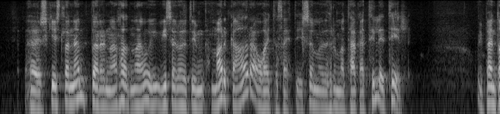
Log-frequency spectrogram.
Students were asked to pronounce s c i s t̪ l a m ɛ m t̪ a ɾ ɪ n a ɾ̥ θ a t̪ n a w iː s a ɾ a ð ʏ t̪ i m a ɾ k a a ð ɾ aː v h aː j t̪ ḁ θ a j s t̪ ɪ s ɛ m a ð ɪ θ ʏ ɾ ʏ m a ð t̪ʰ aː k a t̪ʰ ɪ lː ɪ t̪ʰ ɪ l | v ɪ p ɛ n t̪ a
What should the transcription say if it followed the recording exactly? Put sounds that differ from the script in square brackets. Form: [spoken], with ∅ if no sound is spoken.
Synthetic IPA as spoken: s c [ɪ] s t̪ l a [n] ɛ m t̪ a ɾ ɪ n a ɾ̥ θ a t̪ n a [v] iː s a ɾ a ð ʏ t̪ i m a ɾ k a a ð ɾ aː [w] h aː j t̪ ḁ θ a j [h] t̪ ɪ s ɛ m a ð ɪ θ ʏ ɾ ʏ m a ð t̪ʰ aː k a t̪ʰ ɪ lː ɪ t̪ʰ ɪ l | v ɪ p ɛ n t̪ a

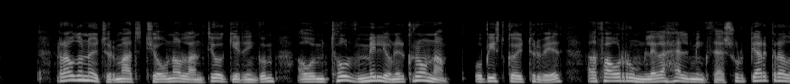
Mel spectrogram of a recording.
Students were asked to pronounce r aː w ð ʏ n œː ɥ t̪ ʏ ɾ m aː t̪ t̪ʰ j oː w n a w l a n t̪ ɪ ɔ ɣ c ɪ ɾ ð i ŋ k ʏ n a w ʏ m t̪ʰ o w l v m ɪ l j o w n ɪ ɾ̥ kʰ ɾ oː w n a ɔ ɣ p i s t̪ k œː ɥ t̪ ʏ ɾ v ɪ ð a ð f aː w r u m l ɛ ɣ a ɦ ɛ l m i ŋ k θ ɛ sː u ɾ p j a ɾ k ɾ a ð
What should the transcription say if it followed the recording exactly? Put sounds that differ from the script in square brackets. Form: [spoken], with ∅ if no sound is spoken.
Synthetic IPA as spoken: r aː w ð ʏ n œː ɥ t̪ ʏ ɾ m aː t̪ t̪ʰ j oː w n a w l a n t̪ ɪ ɔ ɣ c ɪ ɾ ð i ŋ k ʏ [m] a w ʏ m t̪ʰ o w l v m ɪ l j o w n ɪ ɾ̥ kʰ ɾ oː w n a ɔ ɣ p i s t̪ k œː ɥ t̪ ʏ ɾ v ɪ ð a ð f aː w r u m l ɛ ɣ a ɦ ɛ l m i ŋ k θ ɛ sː u ɾ p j a ɾ k ɾ a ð

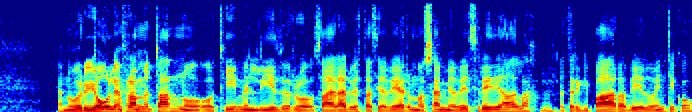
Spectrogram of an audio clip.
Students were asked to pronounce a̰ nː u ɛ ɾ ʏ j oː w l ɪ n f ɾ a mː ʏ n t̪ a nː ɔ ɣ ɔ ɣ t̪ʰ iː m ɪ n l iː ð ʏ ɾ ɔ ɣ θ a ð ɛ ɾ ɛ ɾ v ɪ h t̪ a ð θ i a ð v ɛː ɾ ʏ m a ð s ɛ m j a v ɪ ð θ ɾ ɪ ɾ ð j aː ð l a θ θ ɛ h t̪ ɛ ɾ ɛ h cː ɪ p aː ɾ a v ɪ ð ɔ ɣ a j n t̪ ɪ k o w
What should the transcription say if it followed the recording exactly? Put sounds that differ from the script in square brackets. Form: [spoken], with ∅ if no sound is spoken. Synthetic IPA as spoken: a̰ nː u ɛ ɾ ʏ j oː w l ɪ n f ɾ a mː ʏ n t̪ a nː ɔ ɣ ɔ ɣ t̪ʰ iː m ɪ n l iː ð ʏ ɾ ɔ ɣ θ a ð ɛ ɾ ɛ ɾ v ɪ h t̪ a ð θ i a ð v ɛː ɾ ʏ m a ð s ɛ m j a v ɪ ð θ ɾ ɪ [∅] ð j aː ð l a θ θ ɛ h t̪ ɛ ɾ ɛ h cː ɪ p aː ɾ a v ɪ ð ɔ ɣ [e] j n t̪ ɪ k o w

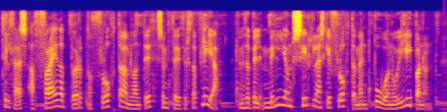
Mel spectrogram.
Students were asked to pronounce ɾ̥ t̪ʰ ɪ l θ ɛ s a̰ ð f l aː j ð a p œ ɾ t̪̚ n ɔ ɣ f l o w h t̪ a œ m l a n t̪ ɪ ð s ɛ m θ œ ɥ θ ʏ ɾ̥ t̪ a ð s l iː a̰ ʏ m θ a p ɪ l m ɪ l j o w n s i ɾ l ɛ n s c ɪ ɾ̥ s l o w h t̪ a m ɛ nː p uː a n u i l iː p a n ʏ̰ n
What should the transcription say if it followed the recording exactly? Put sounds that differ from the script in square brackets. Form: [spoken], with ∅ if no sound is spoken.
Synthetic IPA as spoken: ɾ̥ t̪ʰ ɪ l θ ɛ s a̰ ð f [ɾ] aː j ð a p œ ɾ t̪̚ n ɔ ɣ f l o w h t̪ a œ m l a n t̪ ɪ ð s ɛ m θ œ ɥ θ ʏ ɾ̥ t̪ a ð [f] l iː a̰ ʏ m θ a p ɪ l m ɪ l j o w n s i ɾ l ɛ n s c ɪ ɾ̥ [f] l o w h t̪ a m ɛ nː p uː a n u i l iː p a n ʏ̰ n

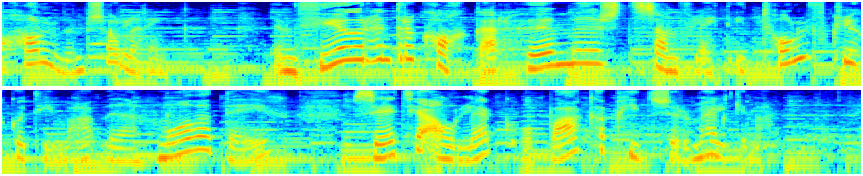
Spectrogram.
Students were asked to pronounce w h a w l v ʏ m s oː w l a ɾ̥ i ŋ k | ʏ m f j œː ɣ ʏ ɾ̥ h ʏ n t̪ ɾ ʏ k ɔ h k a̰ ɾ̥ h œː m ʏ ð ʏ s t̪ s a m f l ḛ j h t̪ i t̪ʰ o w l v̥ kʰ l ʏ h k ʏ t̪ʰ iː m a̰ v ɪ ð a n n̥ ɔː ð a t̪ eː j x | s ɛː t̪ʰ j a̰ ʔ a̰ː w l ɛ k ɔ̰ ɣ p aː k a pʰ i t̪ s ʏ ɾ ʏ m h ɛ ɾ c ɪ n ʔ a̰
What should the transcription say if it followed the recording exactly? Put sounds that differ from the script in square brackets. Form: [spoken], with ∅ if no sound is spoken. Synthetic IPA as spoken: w h a w l v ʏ m s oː w l a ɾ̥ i ŋ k | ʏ m f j œː ɣ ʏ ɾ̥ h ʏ n t̪ ɾ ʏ [kʰ] ɔ h k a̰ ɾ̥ h œː m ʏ ð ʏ s t̪ s a m f l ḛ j h t̪ i t̪ʰ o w l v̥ kʰ l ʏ h k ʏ t̪ʰ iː m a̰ v ɪ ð a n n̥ ɔː ð a t̪ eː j x | s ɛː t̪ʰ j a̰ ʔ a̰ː w l ɛ k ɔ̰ ɣ p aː k a pʰ i t̪ s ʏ ɾ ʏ m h ɛ [l] c ɪ n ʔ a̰

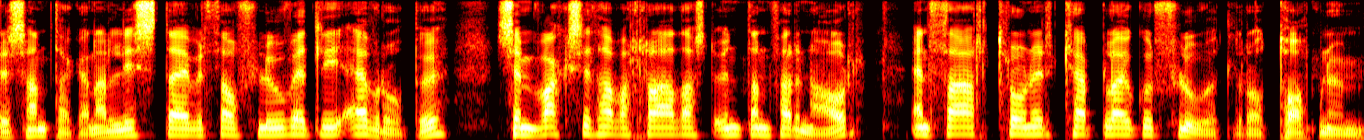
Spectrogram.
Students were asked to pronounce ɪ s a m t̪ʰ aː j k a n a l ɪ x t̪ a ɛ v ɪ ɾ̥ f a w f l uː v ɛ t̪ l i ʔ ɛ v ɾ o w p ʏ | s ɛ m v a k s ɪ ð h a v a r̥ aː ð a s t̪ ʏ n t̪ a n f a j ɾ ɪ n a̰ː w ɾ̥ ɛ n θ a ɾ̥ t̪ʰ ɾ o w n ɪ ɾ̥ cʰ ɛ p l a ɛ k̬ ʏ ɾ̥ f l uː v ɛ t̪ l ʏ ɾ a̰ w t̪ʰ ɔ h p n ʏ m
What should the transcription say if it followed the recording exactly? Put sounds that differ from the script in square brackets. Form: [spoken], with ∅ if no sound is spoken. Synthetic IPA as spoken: ɪ s a m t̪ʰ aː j k a n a l ɪ [s] t̪ a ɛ v ɪ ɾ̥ [θ] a w f l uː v ɛ t̪ l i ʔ ɛ v ɾ o w p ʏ | s ɛ m v a k s ɪ ð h a v a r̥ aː ð a s t̪ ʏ n t̪ a n f a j ɾ ɪ n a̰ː w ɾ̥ ɛ n θ a ɾ̥ t̪ʰ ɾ o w n ɪ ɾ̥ cʰ ɛ p l a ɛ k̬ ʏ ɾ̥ f l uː v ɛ t̪ l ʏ ɾ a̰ w t̪ʰ ɔ h p n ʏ m

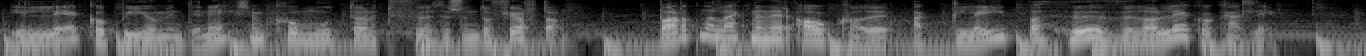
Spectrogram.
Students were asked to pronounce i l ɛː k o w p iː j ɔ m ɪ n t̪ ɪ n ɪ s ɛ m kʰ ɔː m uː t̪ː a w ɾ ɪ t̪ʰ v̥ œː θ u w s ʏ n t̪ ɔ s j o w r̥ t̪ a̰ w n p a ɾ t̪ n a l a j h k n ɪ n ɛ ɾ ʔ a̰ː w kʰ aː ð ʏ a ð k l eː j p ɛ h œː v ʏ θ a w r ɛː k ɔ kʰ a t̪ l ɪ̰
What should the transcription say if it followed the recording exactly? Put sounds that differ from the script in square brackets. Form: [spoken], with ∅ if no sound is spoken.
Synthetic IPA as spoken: i l ɛː k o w p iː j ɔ m ɪ n t̪ ɪ n ɪ s ɛ m kʰ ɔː m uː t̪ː a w ɾ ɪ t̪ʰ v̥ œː θ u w s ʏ n t̪ ɔ [f] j o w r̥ t̪ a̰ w n p a ɾ t̪ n a l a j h k n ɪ n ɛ ɾ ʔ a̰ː w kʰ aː ð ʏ a ð k l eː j p [a] h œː v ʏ [ð] a w [l] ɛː k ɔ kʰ a t̪ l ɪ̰

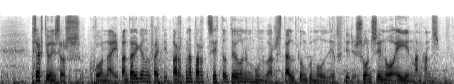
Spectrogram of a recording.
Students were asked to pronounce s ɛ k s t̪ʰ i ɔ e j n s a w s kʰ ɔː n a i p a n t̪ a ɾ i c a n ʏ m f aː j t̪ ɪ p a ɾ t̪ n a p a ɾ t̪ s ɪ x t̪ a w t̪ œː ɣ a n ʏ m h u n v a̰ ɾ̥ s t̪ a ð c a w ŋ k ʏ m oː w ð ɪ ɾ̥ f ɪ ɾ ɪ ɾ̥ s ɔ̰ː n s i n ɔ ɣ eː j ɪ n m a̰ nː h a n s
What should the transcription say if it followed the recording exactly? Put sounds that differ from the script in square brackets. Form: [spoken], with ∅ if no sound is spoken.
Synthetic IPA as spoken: s ɛ k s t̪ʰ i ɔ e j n s a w s kʰ ɔː n a i p a n t̪ a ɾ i c a n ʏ m f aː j t̪ ɪ p a ɾ t̪ n a p a ɾ t̪ s ɪ [h] t̪ a w t̪ œː ɣ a n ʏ m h u n v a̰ ɾ̥ s t̪ a ð [k] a w ŋ k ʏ m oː w ð ɪ ɾ̥ f ɪ ɾ ɪ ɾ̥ s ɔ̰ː n s [ɪ] n ɔ ɣ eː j ɪ n m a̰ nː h a n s

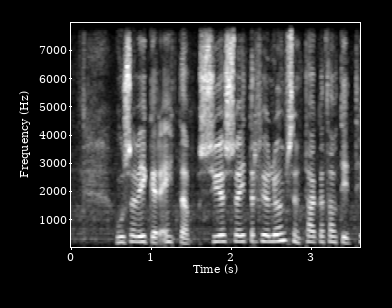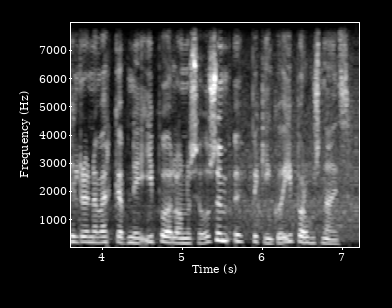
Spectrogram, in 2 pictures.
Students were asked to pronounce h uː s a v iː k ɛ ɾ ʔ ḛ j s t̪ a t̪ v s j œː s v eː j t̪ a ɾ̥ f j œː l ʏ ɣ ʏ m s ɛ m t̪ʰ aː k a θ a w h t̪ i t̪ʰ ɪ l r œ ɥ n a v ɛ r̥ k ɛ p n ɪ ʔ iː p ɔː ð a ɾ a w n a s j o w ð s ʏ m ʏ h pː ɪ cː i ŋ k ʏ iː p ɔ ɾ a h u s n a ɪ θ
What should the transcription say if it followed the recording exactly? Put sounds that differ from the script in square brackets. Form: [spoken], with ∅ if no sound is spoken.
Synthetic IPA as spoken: h uː s a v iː k ɛ ɾ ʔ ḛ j [h] t̪ a [∅] v s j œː s v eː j t̪ a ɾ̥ f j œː l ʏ ɣ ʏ m s ɛ m t̪ʰ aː k a θ a w h t̪ i t̪ʰ ɪ l r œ ɥ n a v ɛ r̥ k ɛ p n ɪ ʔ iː p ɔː ð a [l] a w n a s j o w ð s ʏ m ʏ h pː ɪ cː i ŋ k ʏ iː p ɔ ɾ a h u s n a ɪ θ

